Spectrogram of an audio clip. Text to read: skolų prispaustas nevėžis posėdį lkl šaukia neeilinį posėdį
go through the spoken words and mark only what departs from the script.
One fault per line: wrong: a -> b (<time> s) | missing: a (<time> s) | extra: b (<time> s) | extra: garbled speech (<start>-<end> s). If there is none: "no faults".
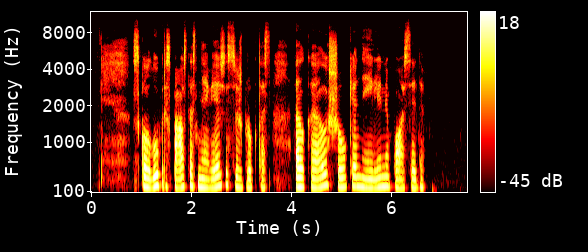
wrong: posėdį -> išbrauktas (2.9 s)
